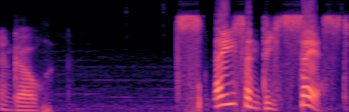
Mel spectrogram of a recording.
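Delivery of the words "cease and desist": high, magic-sounding, amplified booming voice. Casting a spell to make the character's voice very loud: magically loud voice. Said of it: "make my voice very loud".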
